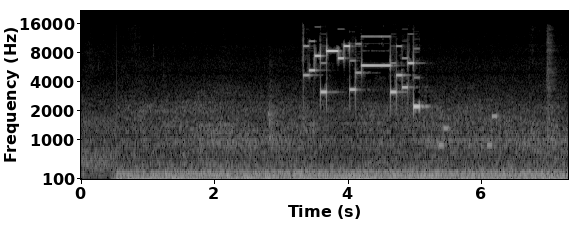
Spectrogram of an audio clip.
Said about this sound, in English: So again, a few little beeps and you've got the image on your phone.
